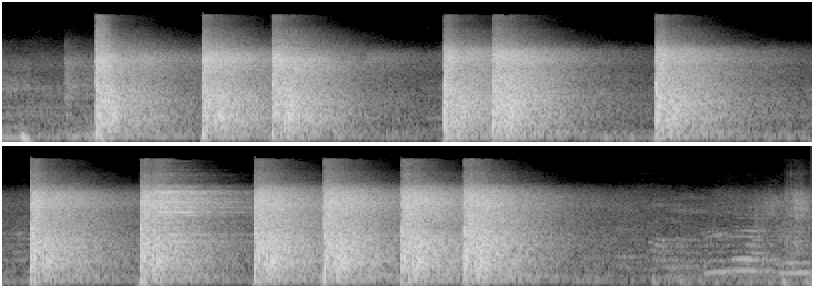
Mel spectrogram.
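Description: Pistol fired in a rapid string of about a dozen shots, many in quick pairs, each crack trailing into a long echo.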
